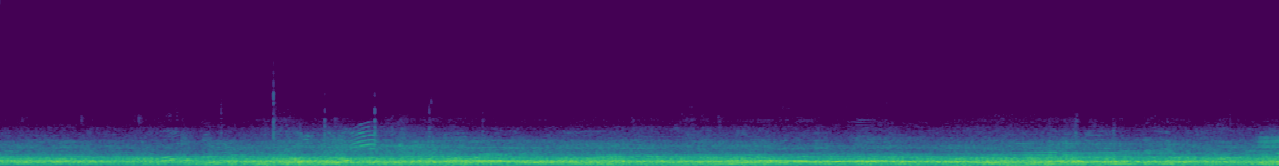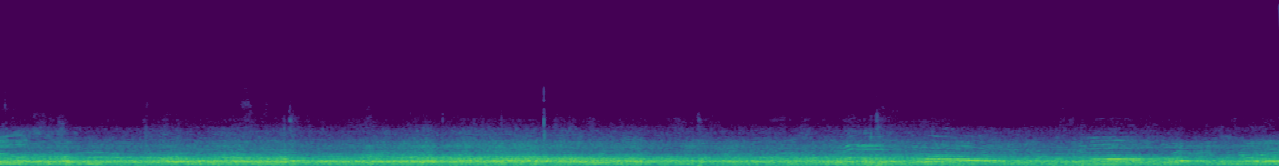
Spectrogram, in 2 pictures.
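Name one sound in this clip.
A large stadium crowd chants and sings loudly all around, echoing under the roof.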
